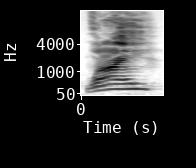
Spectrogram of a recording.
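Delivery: high, loud, outraged single word; angry cry. Real, not acted. Host demanding answers from intelligence agencies, angry cry. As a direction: fling the question out in anger. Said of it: "Obviously, you can hear it in my voice".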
